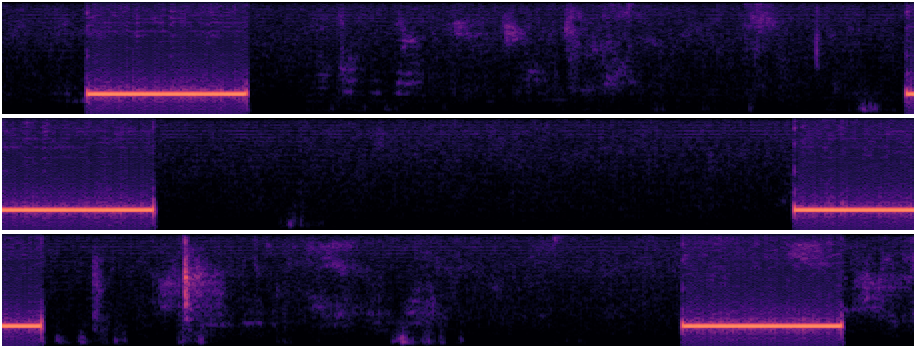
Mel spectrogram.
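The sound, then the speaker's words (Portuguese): Telephone ringback tone while calling someone: four steady beeps, each about a second long, spaced roughly five seconds apart, with faint scattered background noises in the gaps. “Vamos ver se ela me atende de novo. Não custa tentar, né?”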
